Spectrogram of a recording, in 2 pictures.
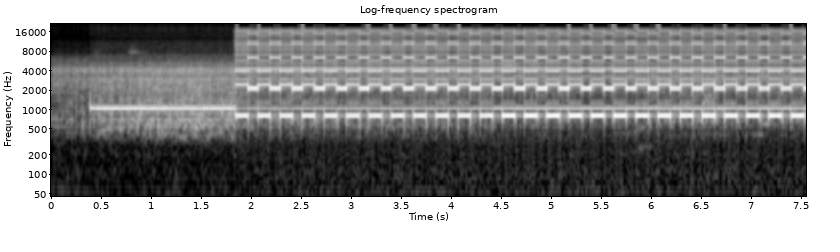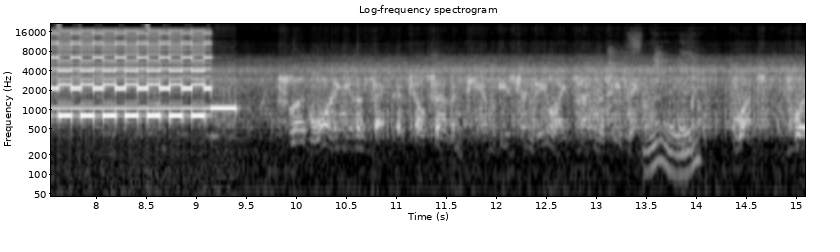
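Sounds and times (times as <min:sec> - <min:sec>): steady warning alarm tone: 0:00.4 - 0:09.4.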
